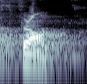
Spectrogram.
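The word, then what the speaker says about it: Pharaoh: The king of Egypt was फिरौन। Egypt का राजा फिरौन था। फिरौन के बारे में हम सुन चुके हैं। फिरौन जिसे इंग्लिश में प्रोनाउंस किया जाता है फरो, which mean the सन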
